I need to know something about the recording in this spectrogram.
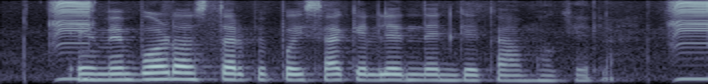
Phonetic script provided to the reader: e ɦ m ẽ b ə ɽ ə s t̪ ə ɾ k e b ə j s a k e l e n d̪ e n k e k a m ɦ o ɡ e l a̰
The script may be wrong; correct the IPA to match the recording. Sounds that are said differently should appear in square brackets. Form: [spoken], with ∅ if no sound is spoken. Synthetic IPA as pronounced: e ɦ m [e] b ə ɽ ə s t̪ ə ɾ [p] e [p] ə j s a k e l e n d̪ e n k e k a m ɦ o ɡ e l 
